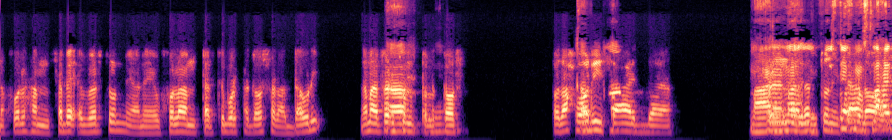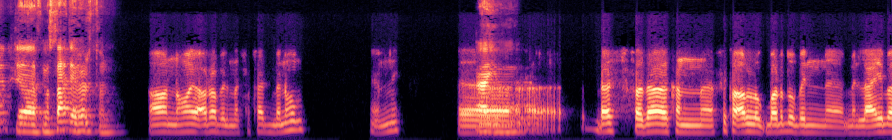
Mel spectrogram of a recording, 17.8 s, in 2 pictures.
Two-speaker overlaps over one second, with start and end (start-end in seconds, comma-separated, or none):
7.6-8.9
